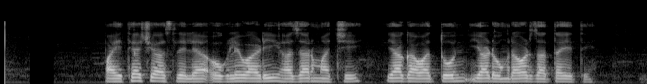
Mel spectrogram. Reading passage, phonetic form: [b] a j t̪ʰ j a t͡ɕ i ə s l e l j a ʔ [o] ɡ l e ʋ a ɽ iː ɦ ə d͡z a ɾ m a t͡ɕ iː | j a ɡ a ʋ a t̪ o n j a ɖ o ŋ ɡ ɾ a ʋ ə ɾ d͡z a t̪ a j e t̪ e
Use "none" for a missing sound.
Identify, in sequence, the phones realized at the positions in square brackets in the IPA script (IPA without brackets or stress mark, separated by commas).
p, o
